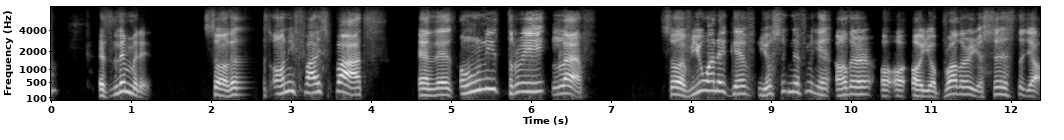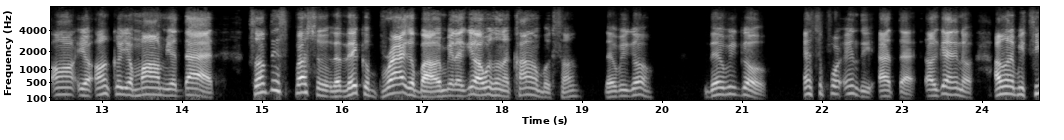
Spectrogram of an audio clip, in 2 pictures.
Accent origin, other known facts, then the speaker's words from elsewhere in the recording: New York, United States; growing up in New York in the 90s.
